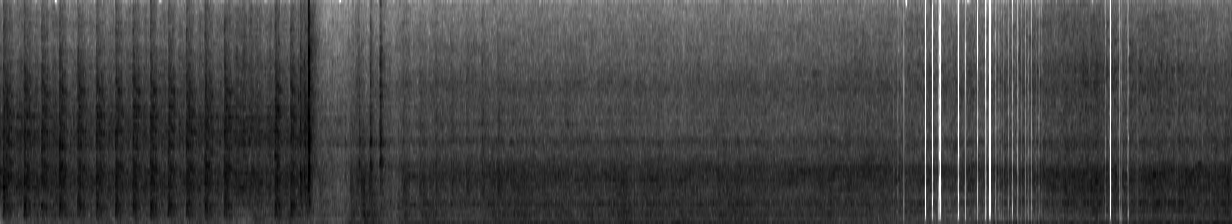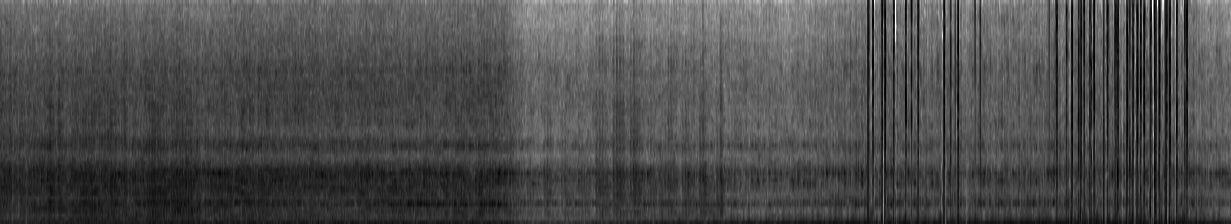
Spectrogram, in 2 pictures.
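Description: Jeep Cherokee XJ engine cranking for about two seconds, then catching and running on its newly replaced fuel pump. It revs up a few times, then runs steadily.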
